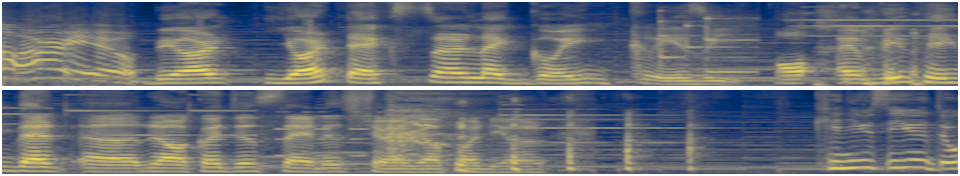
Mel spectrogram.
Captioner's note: laughter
